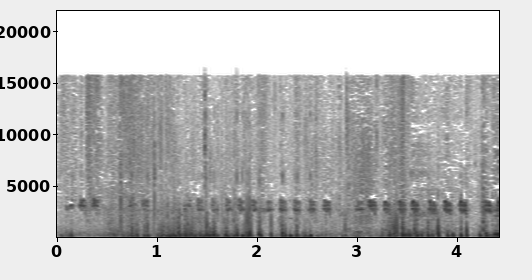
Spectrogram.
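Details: Quails, shown in their current condition, give a rapid run of short, high chirps that repeats through the whole stretch over a low, rumbling background with scattered clatter.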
